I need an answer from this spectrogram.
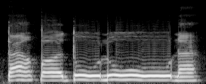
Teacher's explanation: কফ কলকলার হরফ উপরের দিকে ধাবিত করে ধাক্কা দিয়ে উচ্চারণ করব।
